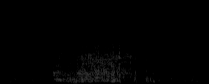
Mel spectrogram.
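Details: Snoring: a single rough, rattling snore lasting about a second rises from quiet room noise, then fades with a softer trailing breath.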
